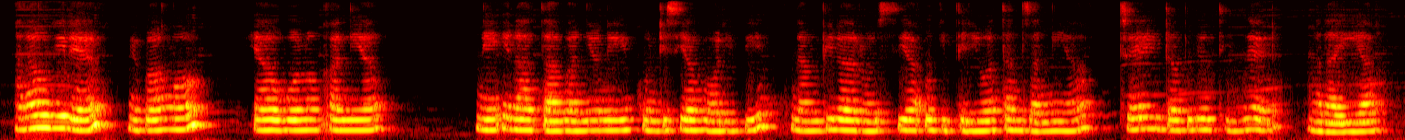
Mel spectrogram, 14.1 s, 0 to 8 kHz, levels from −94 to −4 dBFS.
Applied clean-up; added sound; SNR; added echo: neural separator model SepFormer DNS4.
